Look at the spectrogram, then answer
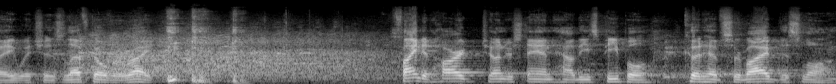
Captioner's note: audience laughing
